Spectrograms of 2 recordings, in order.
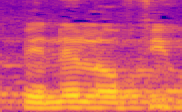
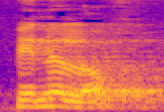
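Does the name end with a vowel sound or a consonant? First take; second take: vowel; consonant. First: The name ends with a final vowel sound. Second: The name ends on a consonant sound.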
